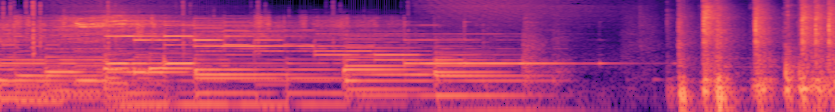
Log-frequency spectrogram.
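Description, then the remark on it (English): Gentle tonal music fades out, then a quick burst of sharp key strikes on a vintage typewriter in a small typewriter store in Goodlettsville, Tennessee, clacking in an uneven rhythm. “I'm in a small typewriter store in Goodlettsville, Tennessee, outside of Nashville.”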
